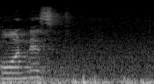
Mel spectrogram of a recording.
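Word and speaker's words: honest: ऐसे यूनिवर्सिटी के पहले भी ए, यूजफुल के पहले ए, ऑनेस्ट एच से स्टार्ट होता है लेकिन बोलते हैं ऑनेस्ट।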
